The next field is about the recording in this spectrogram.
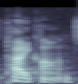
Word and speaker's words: Taycan: It's spelled T-A-Y-C-O-N. It looks like Taycan, I've heard that it is pronounced Taycan.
